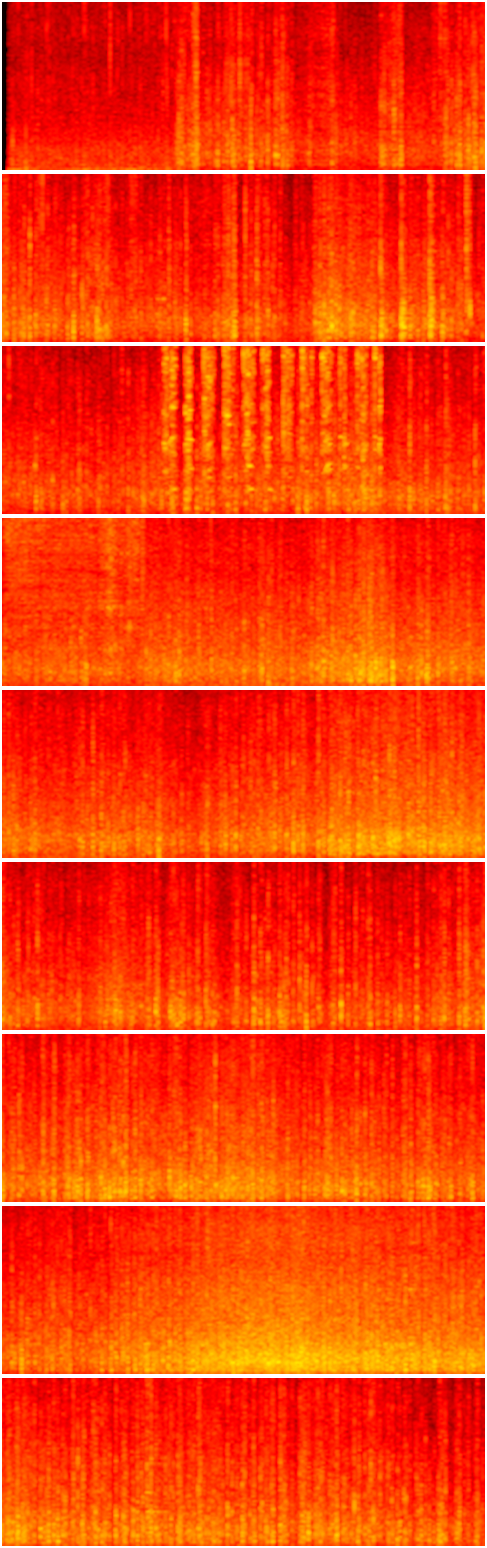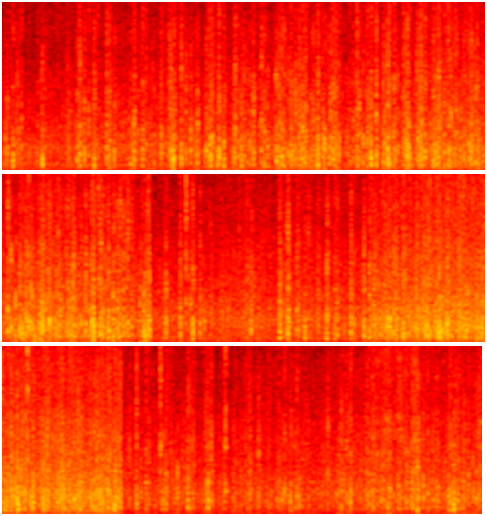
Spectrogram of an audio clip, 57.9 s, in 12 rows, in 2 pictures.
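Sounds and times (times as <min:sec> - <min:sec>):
heavy rain on a tent: 0:00.0 - 0:11.7, 0:13.2 - 0:57.9
chopsticks clicking against metal cup: 0:11.3 - 0:13.5.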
